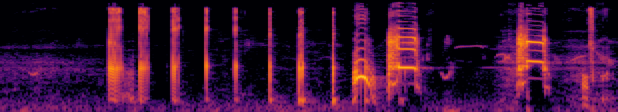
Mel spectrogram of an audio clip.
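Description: A francolin gives a quick run of about ten dry, clicking notes, then breaks into loud, harsh squawks with shrill tonal edges.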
